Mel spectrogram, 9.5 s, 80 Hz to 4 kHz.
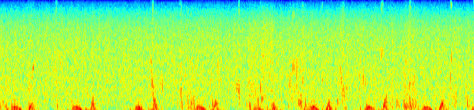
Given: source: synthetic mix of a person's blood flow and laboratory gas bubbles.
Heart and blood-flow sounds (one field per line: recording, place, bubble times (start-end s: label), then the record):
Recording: Doppler ultrasound of blood flow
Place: precordium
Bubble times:
0.00-0.45 s: bubbles
0.52-0.72 s: bubbles
1.10-1.24 s: bubbles
1.42-1.51 s: bubbles
3.00-3.31 s: bubbles
3.50-4.00 s: bubbles
4.25-4.43 s: bubbles
4.71-4.84 s: bubbles
4.92-5.07 s: bubbles
5.13-5.29 s: bubbles
5.74-6.19 s: bubbles
6.44-6.50 s: bubbles
6.75-7.00 s: bubbles
7.19-7.36 s: bubbles
7.58-8.40 s: bubbles
8.86-9.17 s: bubbles
9.29-9.45 s: bubbles
From the record:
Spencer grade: 3 (all of the cardiac periods contain showers or single bubble signals, but not dominating or overriding the cardiac motion signals)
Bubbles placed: anywhere in the cardiac cycle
